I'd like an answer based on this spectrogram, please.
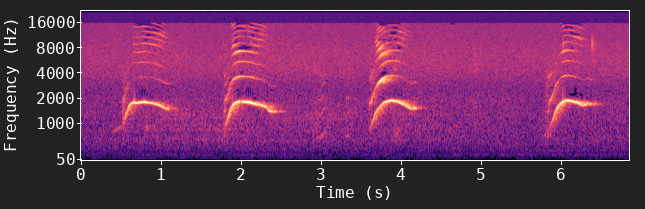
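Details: Pet kittens from a litter of five born to an American Shorthair and a tabby cat, filmed in June 2022, giving four high, arched, harmonic meows about every 1.8 seconds, each rising then sliding down, over a quiet indoor background.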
